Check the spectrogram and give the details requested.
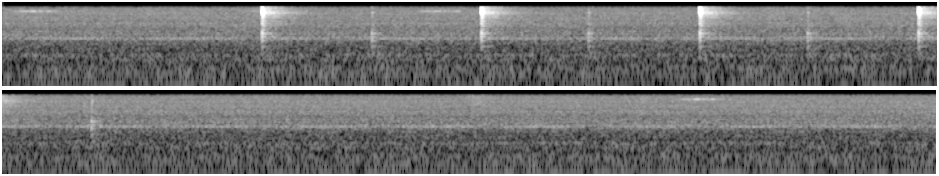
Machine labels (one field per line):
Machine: valve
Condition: normal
